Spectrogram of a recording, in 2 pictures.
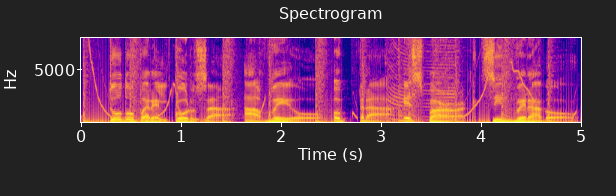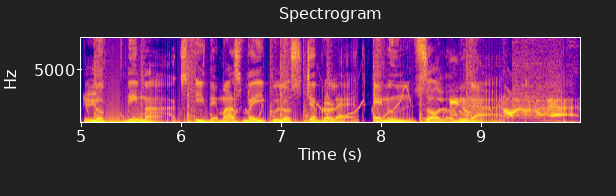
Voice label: SPANISH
